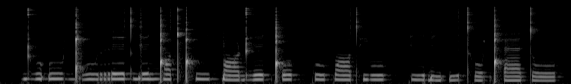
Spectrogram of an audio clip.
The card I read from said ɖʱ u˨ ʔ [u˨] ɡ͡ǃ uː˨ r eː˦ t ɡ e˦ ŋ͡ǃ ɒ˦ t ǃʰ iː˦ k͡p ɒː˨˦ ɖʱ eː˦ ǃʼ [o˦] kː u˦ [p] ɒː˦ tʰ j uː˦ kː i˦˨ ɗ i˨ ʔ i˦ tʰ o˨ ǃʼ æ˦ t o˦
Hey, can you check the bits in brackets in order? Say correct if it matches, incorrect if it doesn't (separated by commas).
incorrect, correct, correct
